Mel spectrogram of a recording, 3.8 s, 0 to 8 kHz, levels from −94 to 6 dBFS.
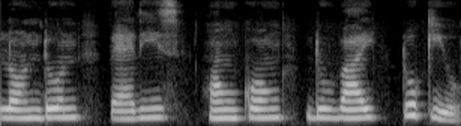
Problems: constant background noise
